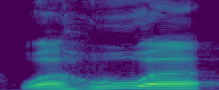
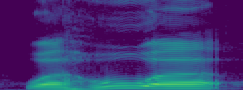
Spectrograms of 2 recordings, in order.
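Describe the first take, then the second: The two takes are said the same way.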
